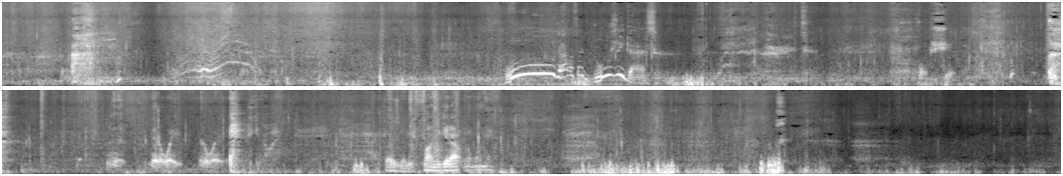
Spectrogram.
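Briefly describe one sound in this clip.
Hailstones patter steadily on a tent and the ground outdoors.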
